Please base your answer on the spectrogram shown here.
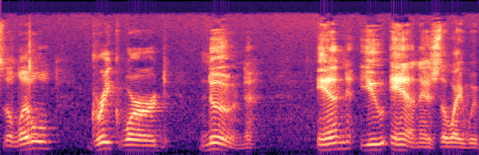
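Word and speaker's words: νῦν: And it's the little Greek word nun. N-U-N is the way we would spell that.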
